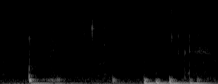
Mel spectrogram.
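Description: A few soft clicks and taps of fingers on an iPad touchscreen, spread irregularly, with some duller low taps in the second half.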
